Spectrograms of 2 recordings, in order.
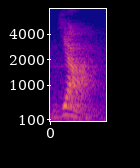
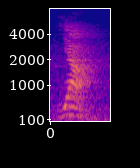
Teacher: Okay, so this is E and this is A, but we have to get through the E quickly and get to the A, which is the star of the show here. So it's almost more like a Y again. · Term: diphthong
